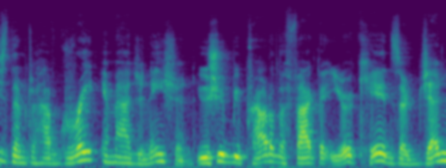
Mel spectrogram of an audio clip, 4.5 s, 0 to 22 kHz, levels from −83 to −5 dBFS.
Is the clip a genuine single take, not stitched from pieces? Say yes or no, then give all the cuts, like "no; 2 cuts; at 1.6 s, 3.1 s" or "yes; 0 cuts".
no; 1 cut; at 1.8 s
